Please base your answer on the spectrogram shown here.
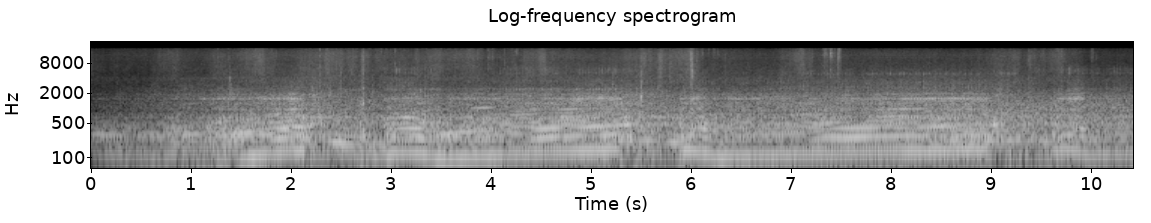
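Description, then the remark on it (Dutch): An updated Subaru BRZ sports coupé, a sister model of a Toyota, revs its engine up and down repeatedly, its loud growl rising and falling in pitch for about ten seconds, with no voices. “Maar goed, eh, die, eh, de, de, Subaru BRZ, dat is een zustermodel van de Toyota, maar dat is een kloon van de Subaru eigenlijk.”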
